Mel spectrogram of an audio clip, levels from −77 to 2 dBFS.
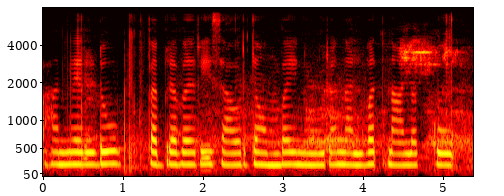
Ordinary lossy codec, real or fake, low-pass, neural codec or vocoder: none; fake; 7.2 kHz; codec, 44.1 kHz, 7.8 kbps, DAC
